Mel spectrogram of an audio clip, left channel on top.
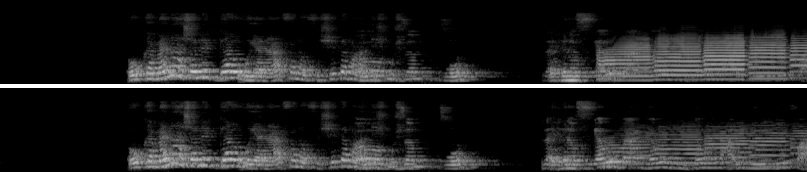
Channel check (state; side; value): normal; both; correlation 0.58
